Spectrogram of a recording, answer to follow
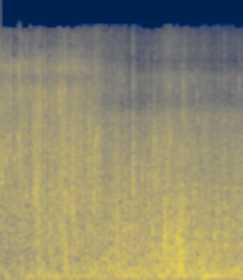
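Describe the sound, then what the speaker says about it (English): Heavy rain pours down steadily in a broad, loud wash, with a low rumble swelling briefly near the end; no talking over it. "Rain, baby. Rain."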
